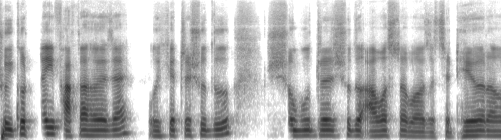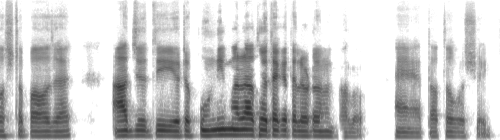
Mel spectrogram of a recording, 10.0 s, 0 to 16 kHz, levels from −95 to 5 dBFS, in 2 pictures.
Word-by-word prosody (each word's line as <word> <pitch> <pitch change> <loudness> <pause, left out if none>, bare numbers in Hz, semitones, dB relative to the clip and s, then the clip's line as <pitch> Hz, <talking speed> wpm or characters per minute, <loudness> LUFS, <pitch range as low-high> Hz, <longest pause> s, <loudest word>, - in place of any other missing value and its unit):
সৈকতটাই 170 +3 +3
ফাঁকা 140 - +4
হয়ে 135 0 +4
যায়। 145 +4 +1 0.3
ওই 125 - -3
ক্ষেত্রে 135 +1 -2
শুধু 140 0 -3 0.7
সমুদ্রের 135 0 0
শুধু 135 -1 0
আওয়াজটা 130 +2 0
পাওয়া 115 -1 -1
যাচ্ছে, 105 -3 -9
ঢেউয়ের 125 +1 +3
আওয়াজটা 125 0 -7
পাওয়া 120 0 -1
যায়। 120 +1 -4 0.5
আর 130 - +7
যদি 130 0 -4 0.2
এটা - - 0
পূর্ণিমা 140 +2 +4
রাত 140 - +7
হয়ে 135 - +4
থাকে 135 0 +4
তাহলে 125 -1 +1
ওটা 125 0 -1
অনেক 120 -1 -7
ভালো। 105 0 -11 0.4
হ্যাঁ, 105 -1 -7
তা - - -10
তো - - -16
অবশ্যই। 105 - -14
130 Hz, 185 wpm, -22 LUFS, 120-135 Hz, 0.7 s, আর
